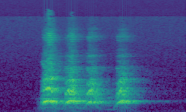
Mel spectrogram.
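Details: Dog barking outside in a quick run of four joined, harmonic barks over about one and a half seconds, trailing into a short tonal tail; nothing else audible.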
